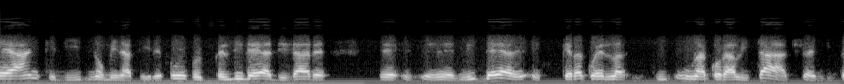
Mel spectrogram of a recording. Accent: Paola, Calabria, Italy; born there; un avvocato del mio paese di nascita, Paola, in Calabria

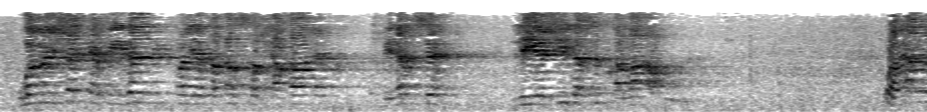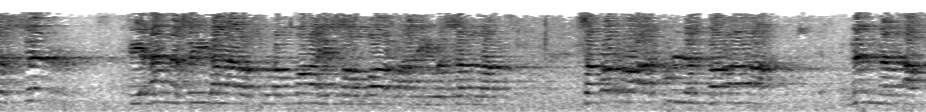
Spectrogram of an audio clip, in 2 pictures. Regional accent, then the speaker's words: Morocco; ومع الأسف الشديد يقع هذا أيضا عندنا في المغرب

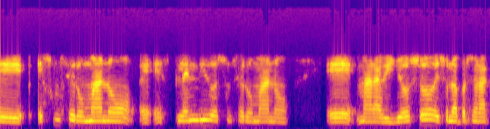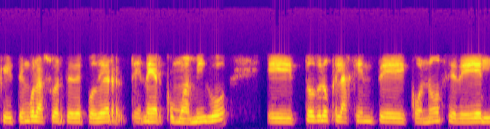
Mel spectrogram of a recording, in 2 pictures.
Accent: Vicente Noble, Barahona, Dominican Republic; yo vengo de un país de la República Dominicana, o sea, vengo de la República Dominicana, vengo de un pueblo del sur que se llama Vicente Noble, del que estoy orgullosísimo.

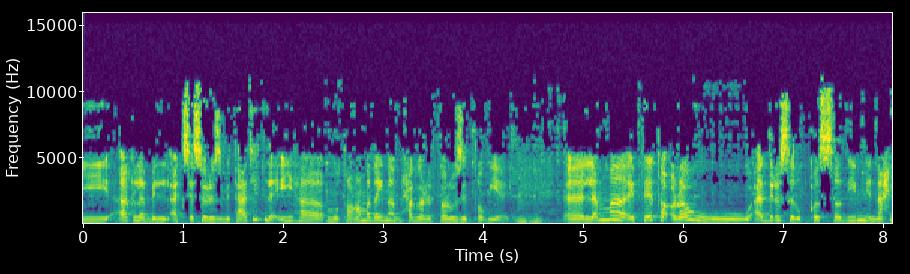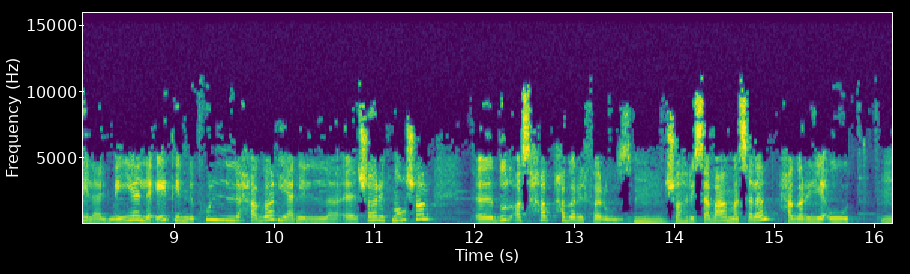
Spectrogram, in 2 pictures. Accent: Egypt; هو احنا بيوتنا كلنا كمصريين هتلاقي عندنا النحاس موجود بشكل أساسي

